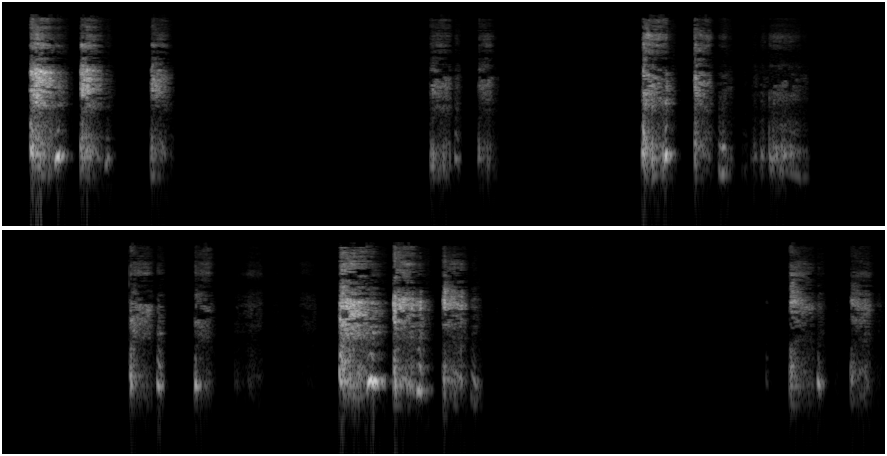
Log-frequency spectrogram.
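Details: Candid adult wet cough during a cold last year: six short bouts of two to four harsh coughs with a loose, wet quality.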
